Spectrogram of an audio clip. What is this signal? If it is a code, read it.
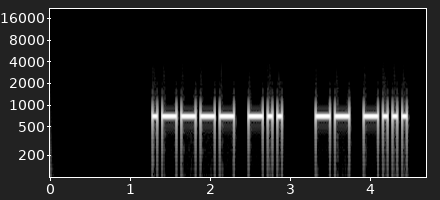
Morse code, heard as a keyed tone, about 20 wpm, 700 Hz. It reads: 1D MB
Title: Field Day Exchanges Encore - 20wpm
